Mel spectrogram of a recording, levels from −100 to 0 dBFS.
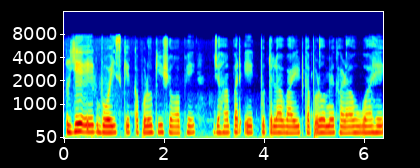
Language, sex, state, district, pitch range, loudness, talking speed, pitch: Hindi, female, Bihar, Patna, 185-195 Hz, -18 LUFS, 170 wpm, 185 Hz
